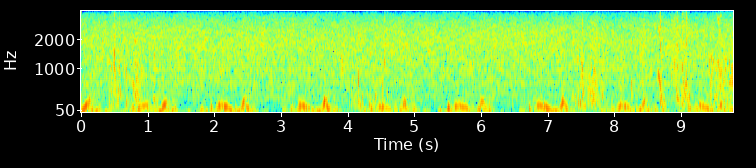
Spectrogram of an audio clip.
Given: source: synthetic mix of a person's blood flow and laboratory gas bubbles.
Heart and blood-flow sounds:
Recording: Doppler ultrasound of blood flow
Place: precordium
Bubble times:
0.05-0.20 s: bubbles
0.38-0.95 s: bubbles
1.06-1.17 s: bubbles
3.89-3.94 s: bubbles
3.99-4.61 s: bubbles
7.34-7.92 s: bubbles
8.22-8.30 s: bubbles
8.62-9.16 s: bubbles
9.38-9.79 s: bubbles
From the record:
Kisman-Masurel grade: 332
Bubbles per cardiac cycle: rolling drumbeat, 9 or more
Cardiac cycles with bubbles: 50 to 99%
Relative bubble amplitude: moderate (0.250 to 0.450)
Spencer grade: 3 (all of the cardiac periods contain showers or single bubble signals, but not dominating or overriding the cardiac motion signals)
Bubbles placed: anywhere in the cardiac cycle

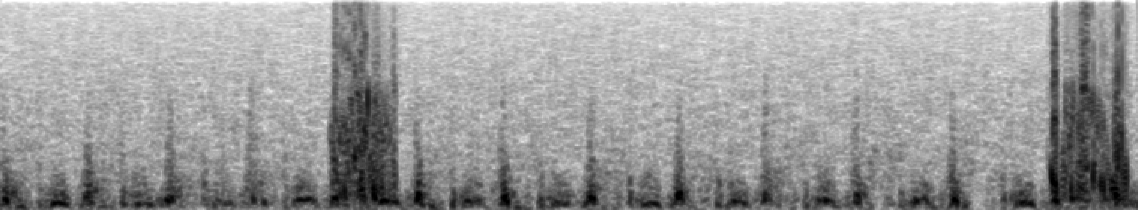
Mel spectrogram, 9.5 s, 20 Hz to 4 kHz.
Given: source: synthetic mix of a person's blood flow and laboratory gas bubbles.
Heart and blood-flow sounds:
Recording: Doppler ultrasound of blood flow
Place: precordium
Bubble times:
2.75-3.31 s: bubbles
8.72-9.42 s: bubbles
From the record:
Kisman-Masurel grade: 223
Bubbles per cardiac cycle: several, 3 to 8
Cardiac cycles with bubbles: 10 to 50%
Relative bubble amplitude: loud (0.450 to 0.775)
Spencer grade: 2 (many but less than half of the cardiac periods contain bubble signals, singularly or in groups)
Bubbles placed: anywhere in the cardiac cycle

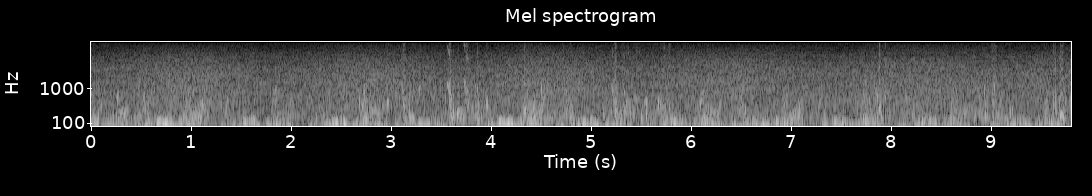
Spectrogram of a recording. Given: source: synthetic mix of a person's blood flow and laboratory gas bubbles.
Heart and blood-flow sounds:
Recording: Doppler ultrasound of blood flow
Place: precordium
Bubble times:
0.00-0.18 s: bubbles
0.23-0.42 s: bubbles
0.46-0.67 s: bubbles
2.65-2.77 s: bubbles
2.93-3.02 s: bubbles
3.08-3.32 s: bubbles
3.52-4.01 s: bubbles
4.28-4.83 s: bubbles
4.86-4.94 s: bubbles
5.11-5.84 s: bubbles
7.64-7.99 s: bubbles
8.81-9.27 s: bubbles
9.52-9.80 s: bubbles
From the record:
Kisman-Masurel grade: 232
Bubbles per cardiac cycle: several, 3 to 8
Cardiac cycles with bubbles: 50 to 99%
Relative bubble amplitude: moderate (0.250 to 0.450)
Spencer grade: 3 (all of the cardiac periods contain showers or single bubble signals, but not dominating or overriding the cardiac motion signals)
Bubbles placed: anywhere in the cardiac cycle

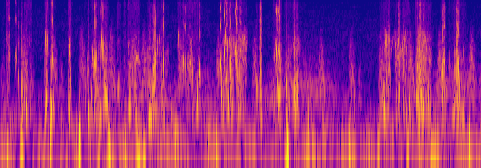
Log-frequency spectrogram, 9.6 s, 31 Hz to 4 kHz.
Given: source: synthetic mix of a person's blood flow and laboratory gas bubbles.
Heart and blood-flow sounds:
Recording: Doppler ultrasound of blood flow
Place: subclavian vein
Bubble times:
0.11-0.20 s: bubbles
0.28-0.63 s: bubbles
0.86-1.11 s: bubbles
1.34-1.44 s: bubbles
1.67-2.19 s: bubbles
2.32-2.42 s: bubbles
2.46-2.51 s: bubbles
2.54-2.80 s: bubbles
2.92-3.38 s: bubbles
3.54-4.03 s: bubbles
4.35-4.95 s: bubbles
5.09-5.25 s: bubbles
5.45-5.63 s: bubbles
5.67-6.12 s: bubbles
7.57-8.64 s: bubbles
8.79-9.31 s: bubbles
From the record:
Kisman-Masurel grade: 232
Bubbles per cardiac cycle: several, 3 to 8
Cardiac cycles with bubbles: 50 to 99%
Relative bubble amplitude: moderate (0.250 to 0.450)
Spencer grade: 3 (all of the cardiac periods contain showers or single bubble signals, but not dominating or overriding the cardiac motion signals)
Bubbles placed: anywhere in the cardiac cycle

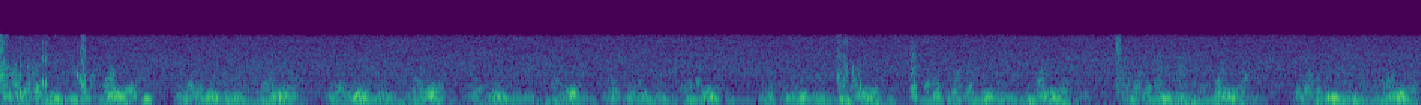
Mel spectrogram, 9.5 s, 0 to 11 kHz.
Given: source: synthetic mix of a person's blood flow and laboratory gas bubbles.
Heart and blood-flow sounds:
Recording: Doppler ultrasound of blood flow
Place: precordium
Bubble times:
0.00-0.35 s: bubbles
0.48-0.65 s: bubbles
5.56-5.75 s: bubbles
6.05-6.29 s: bubbles
From the record:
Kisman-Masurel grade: 222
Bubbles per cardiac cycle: several, 3 to 8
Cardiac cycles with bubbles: 10 to 50%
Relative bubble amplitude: moderate (0.250 to 0.450)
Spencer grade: 2 (many but less than half of the cardiac periods contain bubble signals, singularly or in groups)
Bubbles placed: only in the low amplitude regions of the cardiac cycle

